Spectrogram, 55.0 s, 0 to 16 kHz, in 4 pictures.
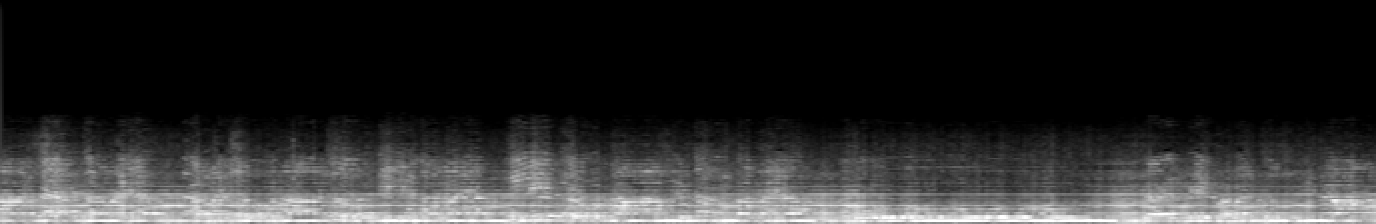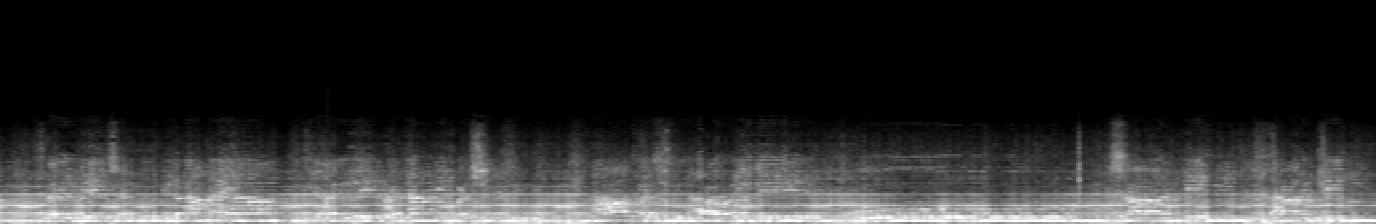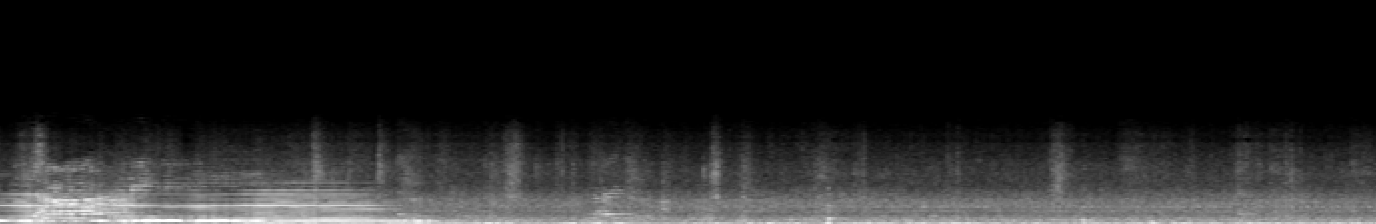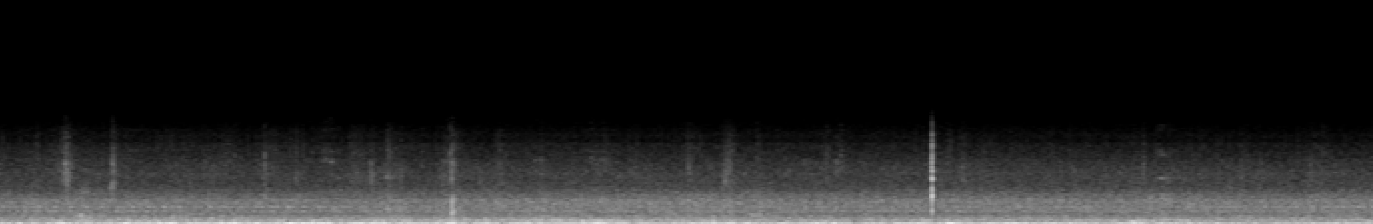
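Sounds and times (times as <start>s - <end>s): children singing in unison: 0.0s - 32.0s
held drone note: 0.0s - 55.0s.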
